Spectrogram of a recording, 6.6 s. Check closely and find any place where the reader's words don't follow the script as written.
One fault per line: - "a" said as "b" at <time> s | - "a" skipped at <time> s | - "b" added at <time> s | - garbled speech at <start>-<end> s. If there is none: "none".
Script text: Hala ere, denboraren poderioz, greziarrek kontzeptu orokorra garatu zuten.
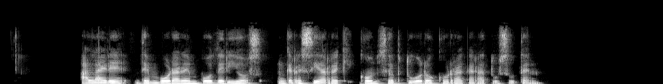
none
